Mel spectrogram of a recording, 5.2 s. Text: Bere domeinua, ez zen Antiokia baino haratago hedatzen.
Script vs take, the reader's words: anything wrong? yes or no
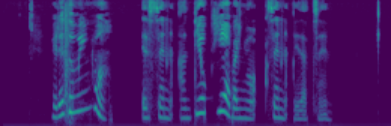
yes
